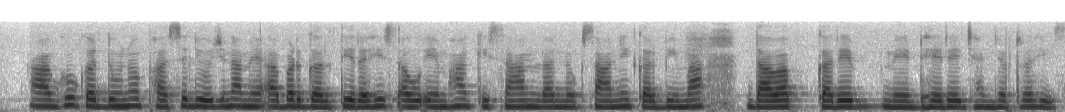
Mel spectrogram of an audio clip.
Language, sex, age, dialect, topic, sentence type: Chhattisgarhi, female, 18-24, Northern/Bhandar, agriculture, statement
